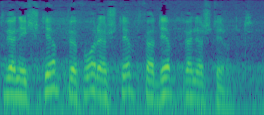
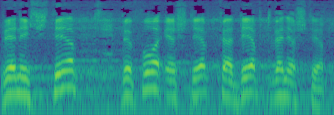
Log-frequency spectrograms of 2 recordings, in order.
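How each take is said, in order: First: It is spoken at a normal pace. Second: It is spoken slowly and deliberately.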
